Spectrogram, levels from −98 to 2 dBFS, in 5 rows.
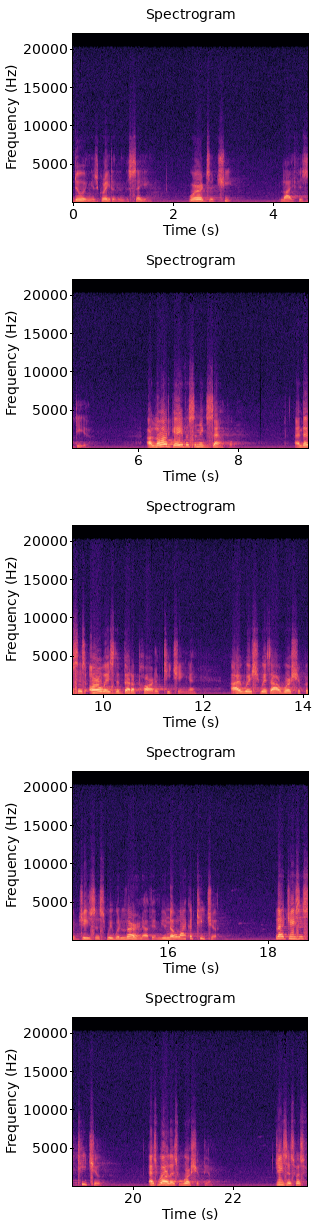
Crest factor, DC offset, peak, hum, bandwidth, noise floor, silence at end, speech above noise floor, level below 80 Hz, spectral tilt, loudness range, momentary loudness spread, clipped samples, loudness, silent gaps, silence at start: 18 dB; under 0.1%; -4 dBFS; none; 12.5 kHz; -54 dBFS; 0 s; 33 dB; -56 dBFS; -4.5 dB/octave; 7 LU; 18 LU; under 0.1%; -21 LUFS; none; 0 s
